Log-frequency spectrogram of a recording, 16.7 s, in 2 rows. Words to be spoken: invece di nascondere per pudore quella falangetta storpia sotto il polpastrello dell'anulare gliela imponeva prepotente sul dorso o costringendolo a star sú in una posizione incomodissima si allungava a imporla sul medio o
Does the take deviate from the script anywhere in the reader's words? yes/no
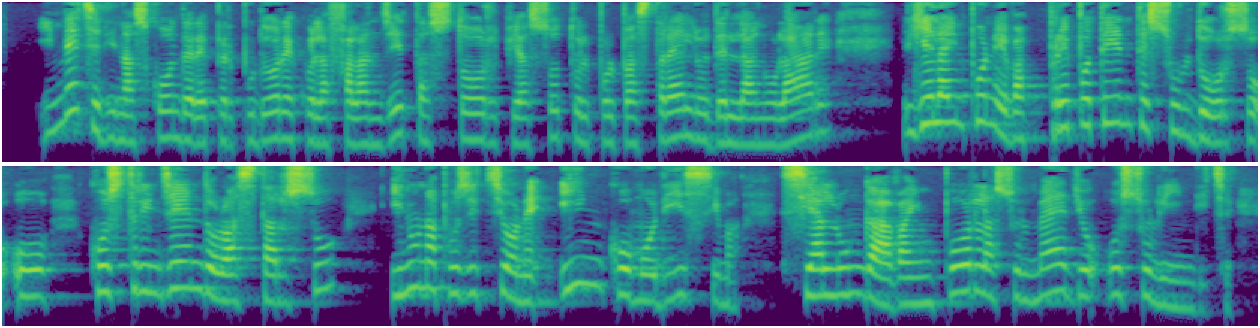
no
